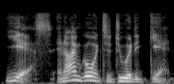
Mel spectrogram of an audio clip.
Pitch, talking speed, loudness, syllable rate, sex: 140 Hz, 310 wpm, -18 LUFS, 6.1 syllables/s, male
